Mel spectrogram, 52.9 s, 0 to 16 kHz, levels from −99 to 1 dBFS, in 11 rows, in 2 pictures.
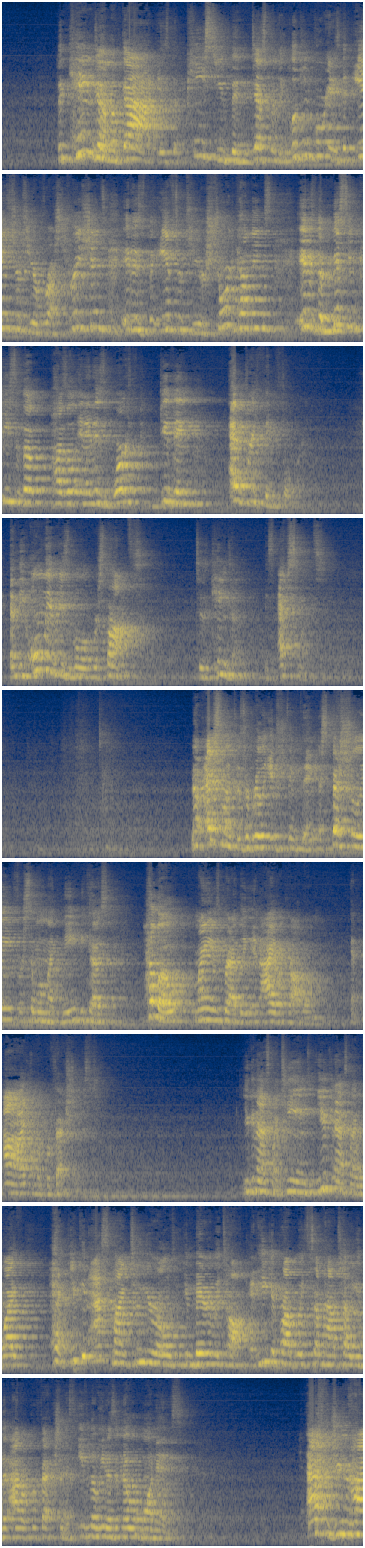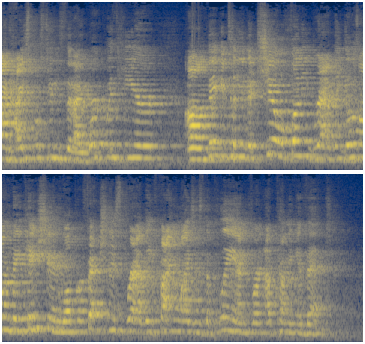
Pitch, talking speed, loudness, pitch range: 245 Hz, 175 wpm, -17 LUFS, 215-280 Hz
